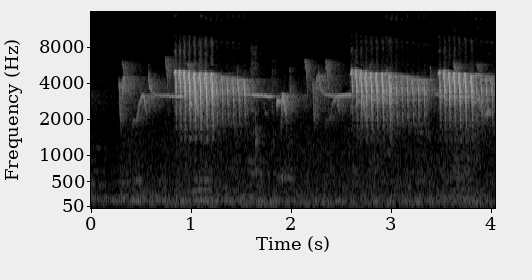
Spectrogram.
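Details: A female bar-winged prinia calls for the male, a sound used to attract wild birds: buzzy, grating bursts with a fast rattle, each up to a second long, separated by brief thin rising notes, with a faint background hum.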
